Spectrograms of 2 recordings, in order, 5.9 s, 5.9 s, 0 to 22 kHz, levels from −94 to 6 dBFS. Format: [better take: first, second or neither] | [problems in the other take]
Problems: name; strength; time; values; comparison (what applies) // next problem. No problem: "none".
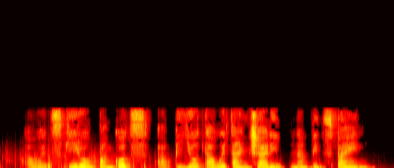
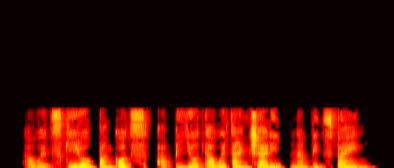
second | noise reduction (neural mask model RNNoise)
